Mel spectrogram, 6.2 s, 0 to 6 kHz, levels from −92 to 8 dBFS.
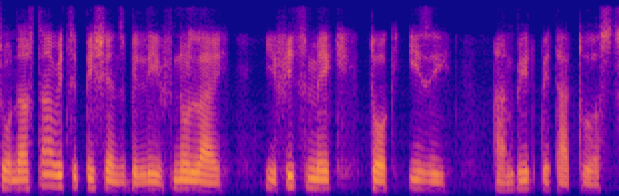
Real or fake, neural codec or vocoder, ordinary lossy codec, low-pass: fake; codec, 16 kHz, 0.9 kbps, LongCat-Audio-Codec; none; 5.4 kHz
